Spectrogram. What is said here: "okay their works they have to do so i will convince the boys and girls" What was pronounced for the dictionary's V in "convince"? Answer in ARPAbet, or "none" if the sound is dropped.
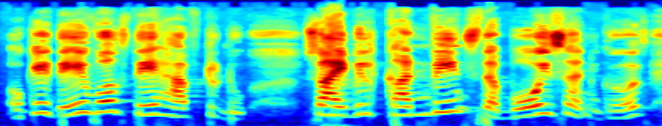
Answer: V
